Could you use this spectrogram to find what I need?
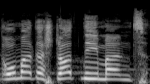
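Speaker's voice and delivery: put-on high, loud boy's reply; boy tells grandma nobody is there; boy answering. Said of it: "Dann habe ich gesagt".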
